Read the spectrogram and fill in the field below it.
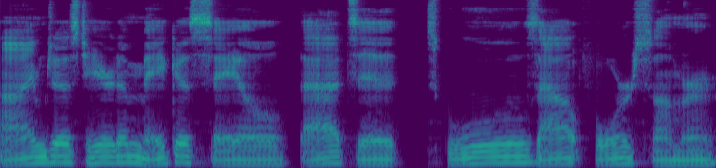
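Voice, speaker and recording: A put-on character voice delivered at a very slow pace with hardly any pauses, very even loudness and fairly even intonation. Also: man, very deep, low pitch for a man. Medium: solo performance. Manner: curt, sarcastic.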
